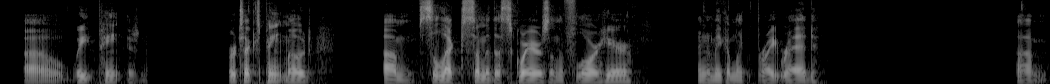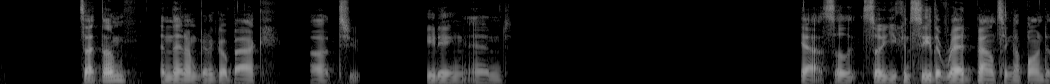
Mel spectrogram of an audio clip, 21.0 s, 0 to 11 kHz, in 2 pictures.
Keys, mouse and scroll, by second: 4.0 right click, 4.5 shift+right click, 4.8 shift+right click, 5.2 shift+right click, 6.9 click, 12.7 click, 18.5 scroll down 1.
